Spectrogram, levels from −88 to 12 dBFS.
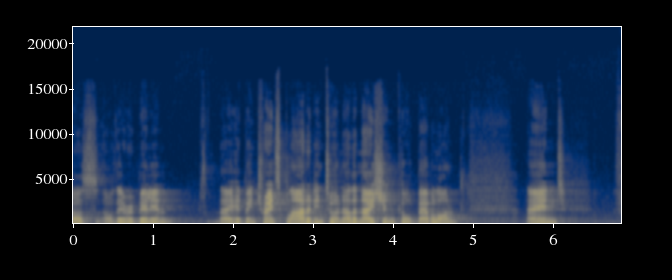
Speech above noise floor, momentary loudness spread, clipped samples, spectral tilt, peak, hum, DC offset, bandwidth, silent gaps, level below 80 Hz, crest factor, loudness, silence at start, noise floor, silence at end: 30 dB; 11 LU; under 0.1%; -4.5 dB/octave; -6 dBFS; none; under 0.1%; 15.5 kHz; none; -62 dBFS; 20 dB; -25 LUFS; 0 s; -55 dBFS; 0.7 s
